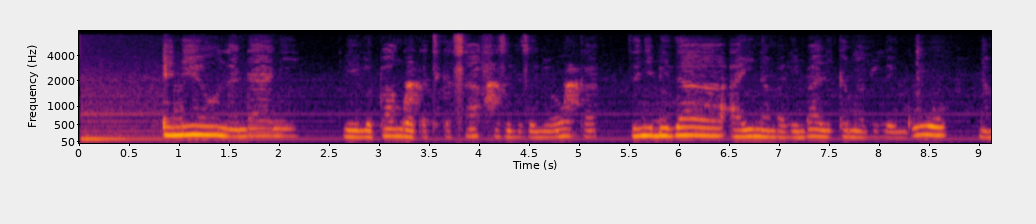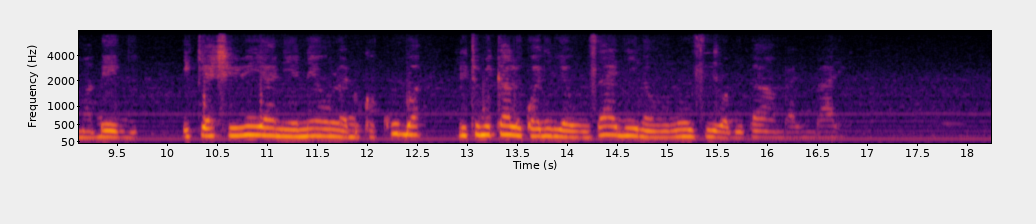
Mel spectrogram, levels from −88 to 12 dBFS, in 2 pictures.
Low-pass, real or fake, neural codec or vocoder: 7.2 kHz; real; none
